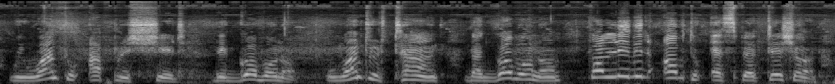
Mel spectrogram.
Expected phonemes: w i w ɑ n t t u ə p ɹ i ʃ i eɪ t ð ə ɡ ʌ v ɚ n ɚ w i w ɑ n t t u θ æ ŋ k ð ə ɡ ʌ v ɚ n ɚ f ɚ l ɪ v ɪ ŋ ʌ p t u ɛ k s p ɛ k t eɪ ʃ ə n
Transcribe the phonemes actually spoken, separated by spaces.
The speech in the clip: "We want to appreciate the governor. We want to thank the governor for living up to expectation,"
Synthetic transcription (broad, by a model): w i w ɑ n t t u ə p ɹ i ʃ i eɪ t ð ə ɡ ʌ v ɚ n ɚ w i w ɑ n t t u t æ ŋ k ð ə ɡ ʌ v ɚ n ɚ f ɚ l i v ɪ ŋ ʌ p t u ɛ k s p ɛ k t eɪ ʃ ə n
